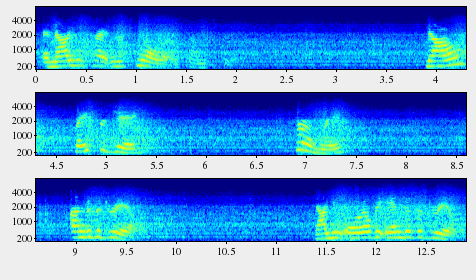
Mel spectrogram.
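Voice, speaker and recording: An actress playing an eager, attentive young factory trainee, speaking carefully and deliberately in a 1940s training film. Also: female voice, fairly high pitch, lively intonation. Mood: careful, reciting. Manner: careful, deliberate step-by-step recitation. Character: eager, attentive young woman learning factory machine work. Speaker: trainee drill press operator. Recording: noisy, muffled 1940s film soundtrack.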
